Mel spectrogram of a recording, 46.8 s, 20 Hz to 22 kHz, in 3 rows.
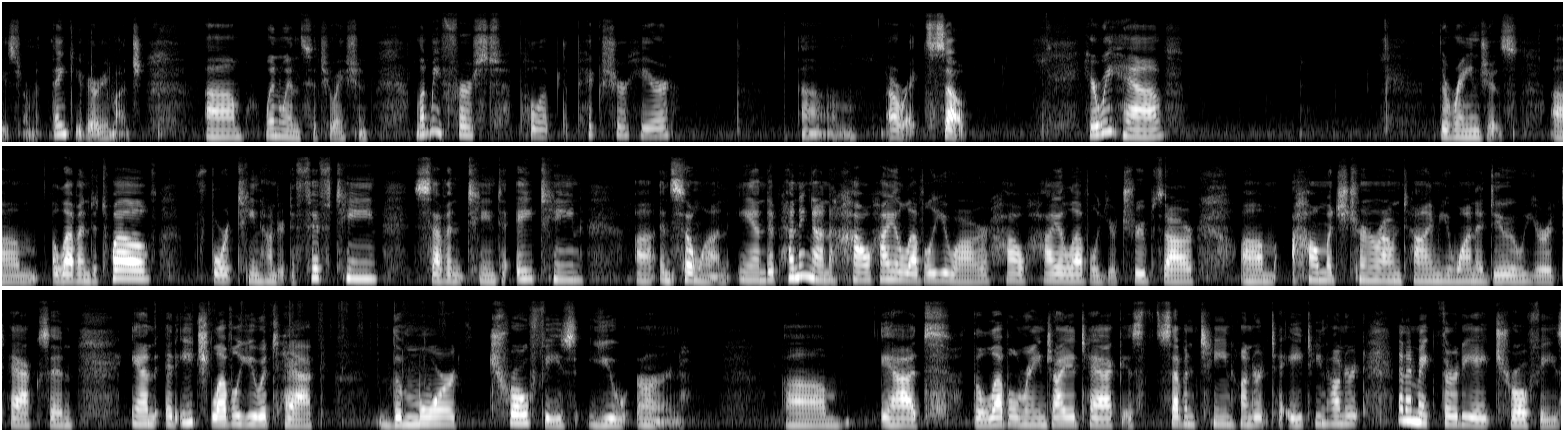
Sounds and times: Speech: 0:00.0 - 0:01.4, 0:02.0 - 0:06.8, 0:08.0 - 0:09.7, 0:10.8 - 0:11.8, 0:14.4 - 0:21.4, 0:22.0 - 0:34.4, 0:35.0 - 0:38.1, 0:39.0 - 0:46.8.

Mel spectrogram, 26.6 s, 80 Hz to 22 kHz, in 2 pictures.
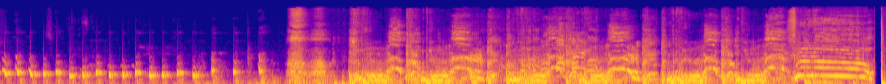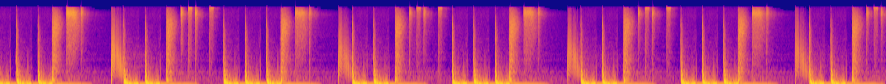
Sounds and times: Beatboxing: 0:00.0 - 0:11.9, 0:20.7 - 0:26.5.

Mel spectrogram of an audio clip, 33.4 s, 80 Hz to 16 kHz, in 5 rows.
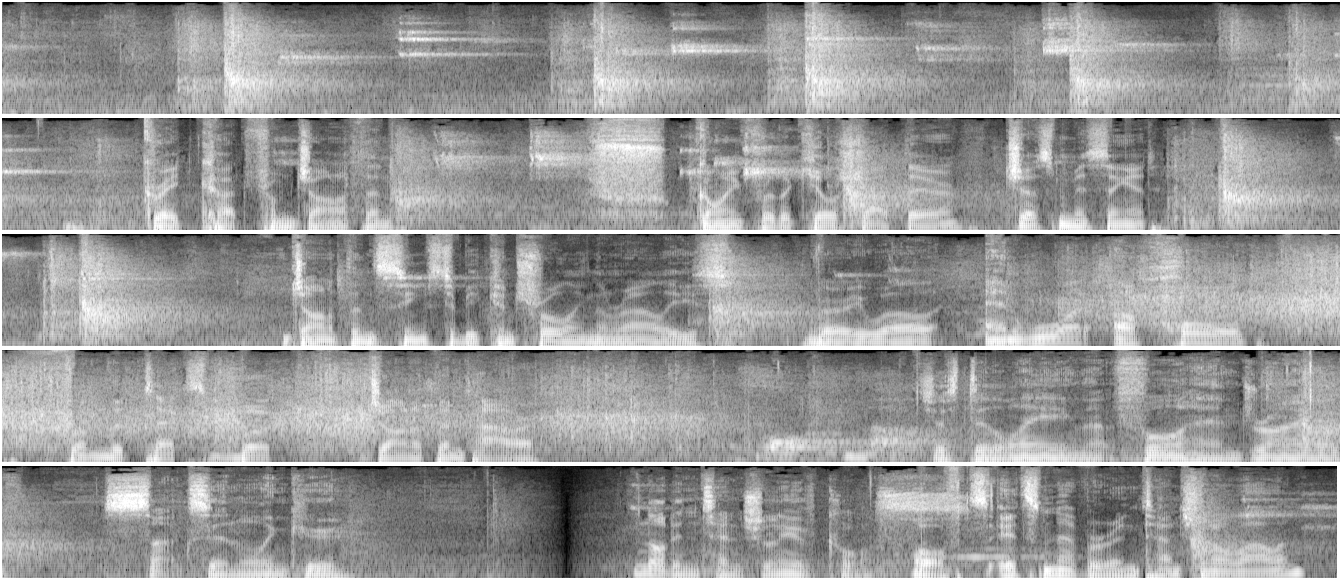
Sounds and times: Inside, large room or hall: 0:00.0 - 0:33.4
Speech: 0:07.4 - 0:08.7, 0:10.0 - 0:12.6, 0:14.8 - 0:22.8, 0:23.8 - 0:28.6, 0:29.9 - 0:33.4.

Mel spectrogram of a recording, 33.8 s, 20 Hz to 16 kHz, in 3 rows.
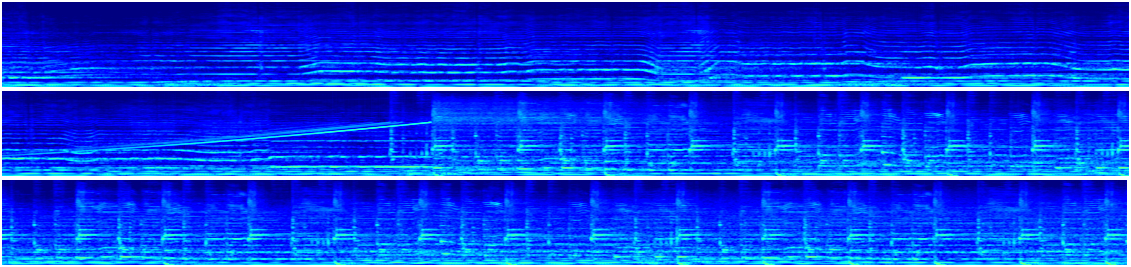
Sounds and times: Dubstep: 0:13.3 - 0:33.7.

